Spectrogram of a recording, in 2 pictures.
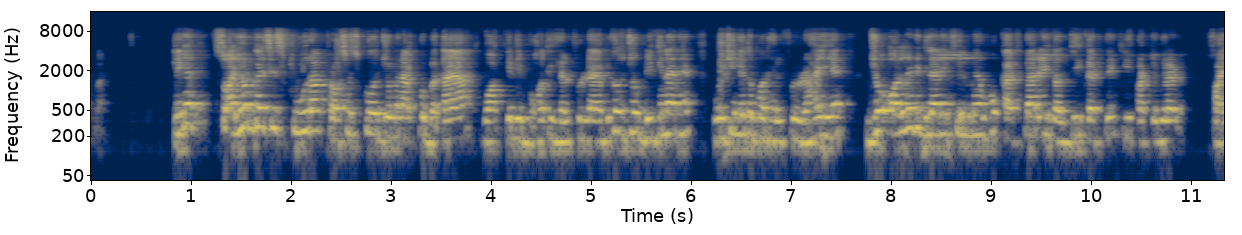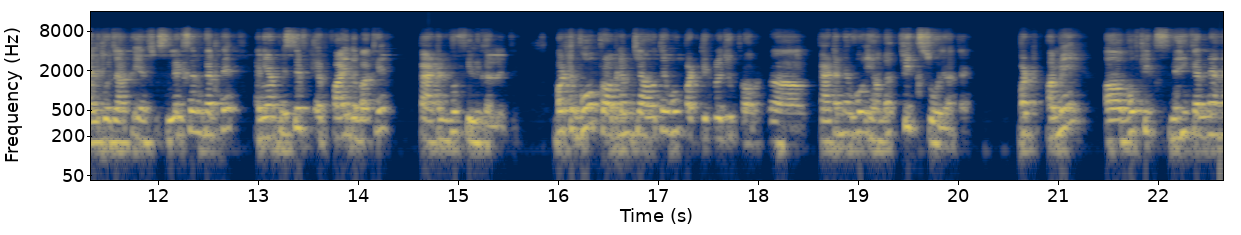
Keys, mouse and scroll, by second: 1.4 click, 2.0 space, 2.8 click, 3.1 ctrl+space, 3.5 ctrl+alt+click, 10.4 ctrl+click, 11.4 ctrl+w, 11.9 ctrl+click, 13.3 shift+F5, 16.0 Return.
